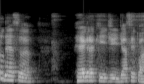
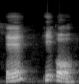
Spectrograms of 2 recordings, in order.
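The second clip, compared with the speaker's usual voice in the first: ordinary delivery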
